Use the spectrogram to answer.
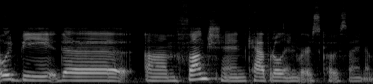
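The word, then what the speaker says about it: cos⁻¹: By the way, just FYI, when you say this, you never pronounce this cosine to the -1. You always pronounce it just inverse cosine.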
